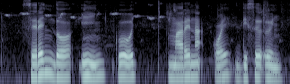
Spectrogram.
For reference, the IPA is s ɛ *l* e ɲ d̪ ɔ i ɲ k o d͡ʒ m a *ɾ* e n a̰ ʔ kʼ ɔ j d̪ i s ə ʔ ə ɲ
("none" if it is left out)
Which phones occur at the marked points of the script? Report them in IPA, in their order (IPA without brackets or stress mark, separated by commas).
ɾ, ɾ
